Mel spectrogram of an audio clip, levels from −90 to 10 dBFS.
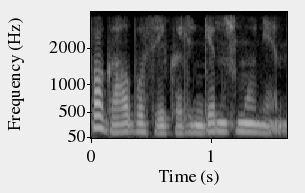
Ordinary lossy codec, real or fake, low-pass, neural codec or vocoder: AAC, 24 kbps; real; 3.6 kHz; none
